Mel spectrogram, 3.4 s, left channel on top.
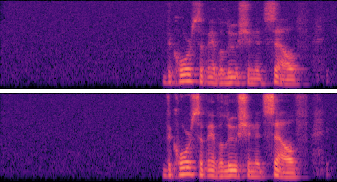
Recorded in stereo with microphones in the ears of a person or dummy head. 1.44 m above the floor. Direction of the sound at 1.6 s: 45° right (ahead or behind).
